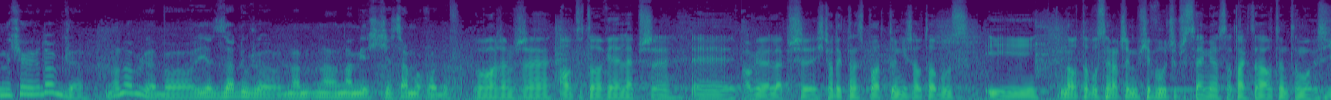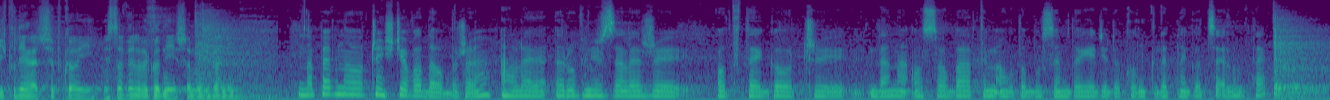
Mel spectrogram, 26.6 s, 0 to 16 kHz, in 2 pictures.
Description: W Stargardzie bilet dziś zastępuje dowód rejestracyjny pojazdu. Zapytaliśmy mieszkańców Stargardu, co sądzą o takim rozwiązaniu:
sonda-autobus.mp3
